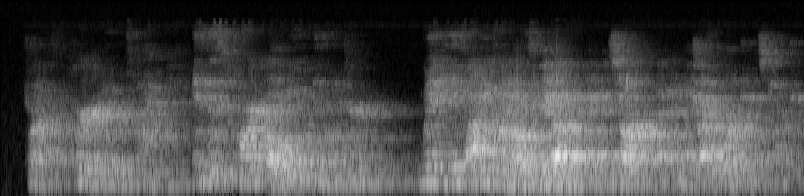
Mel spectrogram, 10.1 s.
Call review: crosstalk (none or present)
present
